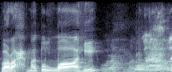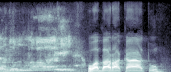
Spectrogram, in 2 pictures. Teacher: لفظ جلالہ یعنی لفظ اللہ کو بھی موٹا پڑھتے ہیں، اس لیے اس کو موٹا پڑھا جائے گا. وَرَحْمَةُ اللَّهِ وَبَرَكَاتُهُ.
